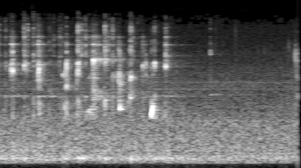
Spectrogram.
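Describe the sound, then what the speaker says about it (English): Salt stirred into a glass of water gives light clinks and tinkles of a spoon against glass, a quick irregular run of small taps that fades to quiet near the end. "Now, I'll put little salt in the water."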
